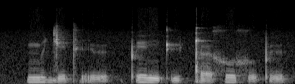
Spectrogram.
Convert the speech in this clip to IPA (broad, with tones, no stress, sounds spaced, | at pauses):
m ʏ˦ ɟ e˨ tʰ r ʏ˨ | pʼ e˦˨ ŋ tʼ y˨ ǃ œ˨ x ʊ˦ x ʊ˨ pʼ ʏ˦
